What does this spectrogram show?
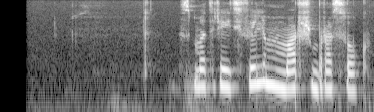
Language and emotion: Russian, neutral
